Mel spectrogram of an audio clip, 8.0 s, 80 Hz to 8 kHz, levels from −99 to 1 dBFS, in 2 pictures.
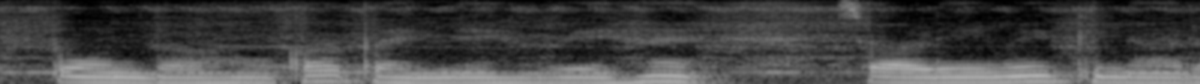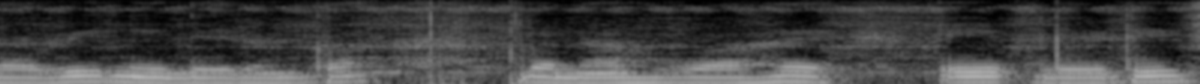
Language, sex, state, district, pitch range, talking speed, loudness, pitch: Hindi, male, Uttar Pradesh, Jalaun, 125-140 Hz, 135 wpm, -36 LUFS, 130 Hz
